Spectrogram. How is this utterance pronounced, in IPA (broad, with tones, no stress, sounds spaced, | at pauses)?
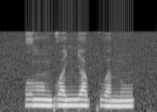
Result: ɣ ɔ̃˧ ɡʷ a˧ ɲ a˦ kʷ a˧ n ũ˧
